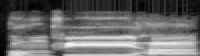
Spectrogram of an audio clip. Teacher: হুম ফিহা, দেখেন এখানে আমরা কিন্তু দেরি করলাম না, হুম ফিহা, তার মানে এখানে গুণনা হবে না, কারণ মিম সাকিনের পরে ফা আসছে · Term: ইজহার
